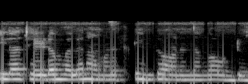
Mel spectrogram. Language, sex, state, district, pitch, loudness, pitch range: Telugu, female, Andhra Pradesh, Anantapur, 225 Hz, -19 LUFS, 215-235 Hz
